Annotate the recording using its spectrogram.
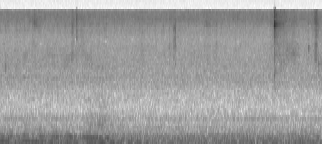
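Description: Steady low background hum and rumble, with a faint murmur in the first second.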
